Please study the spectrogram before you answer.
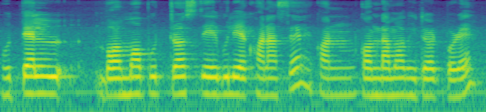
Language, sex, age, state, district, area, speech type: Assamese, female, 45-60, Assam, Sonitpur, urban, spontaneous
